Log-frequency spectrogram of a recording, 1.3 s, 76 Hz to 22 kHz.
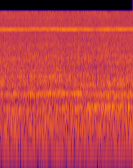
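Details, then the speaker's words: Dust collector high-pressure paddle blower on a VFD, running at 60 Hz, around 70 dB: smooth steady air rush with constant high whistle and VFD buzz, no knocks or rubbing; blower runs normally, owner thinks a stronger motor would help. "I'm pretty sure the air would be stronger if it had a half horse motor on [Music] it, but yeah. Not bad. You can hear the buzzing from the VFD."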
